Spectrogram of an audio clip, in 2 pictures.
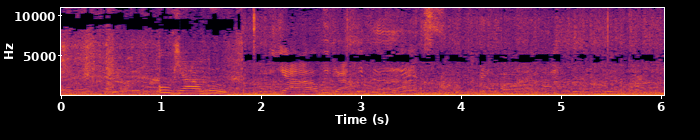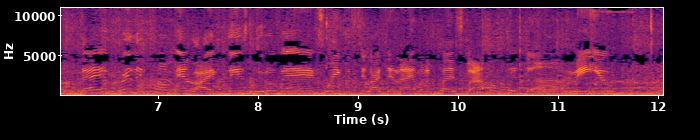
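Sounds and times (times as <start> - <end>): loud steady low rumble: 0.0 - 12.0
people talking: 0.0 - 12.0.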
